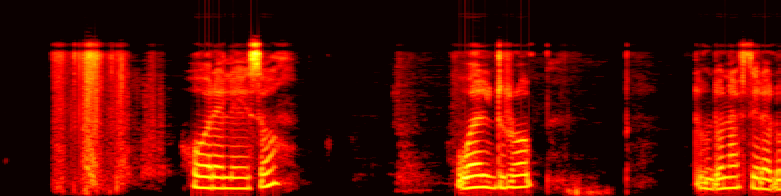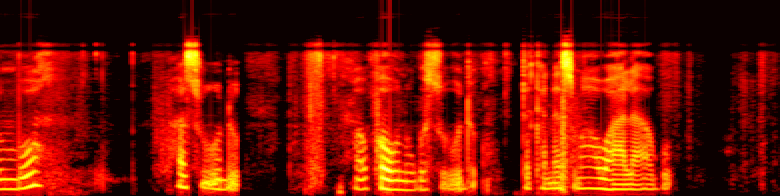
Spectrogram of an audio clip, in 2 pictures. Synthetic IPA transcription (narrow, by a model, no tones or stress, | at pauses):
hɔɾɛlɛsɔ | waldɾɔb̚ | ɗumɗɔnaftiɾaɗumbɔ | hasṵːdu | mafawnuɡɔsṵːdutakanasmawaːla̰ːɡɔ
